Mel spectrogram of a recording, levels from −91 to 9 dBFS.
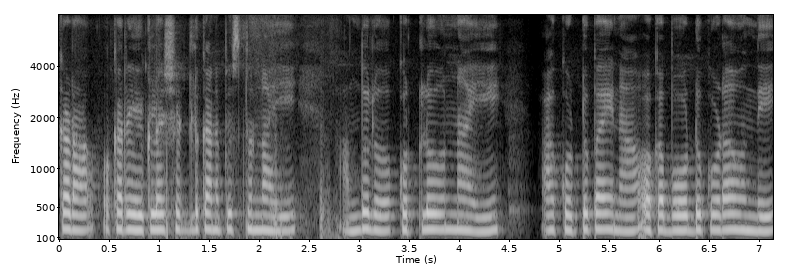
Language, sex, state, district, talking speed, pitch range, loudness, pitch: Telugu, female, Andhra Pradesh, Guntur, 115 wpm, 195-210 Hz, -18 LUFS, 205 Hz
